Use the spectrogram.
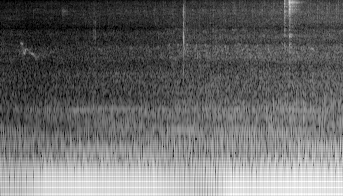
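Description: A modified Volkswagen car backs out for a test drive, its engine rumbling low and steady nearby, rising slightly as it moves off, with no talk.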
